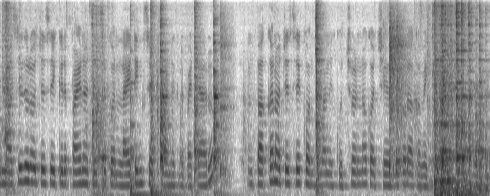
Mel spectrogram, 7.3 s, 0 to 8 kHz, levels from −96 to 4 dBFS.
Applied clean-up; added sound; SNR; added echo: none; Sink (filling or washing); -2 dB; none.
